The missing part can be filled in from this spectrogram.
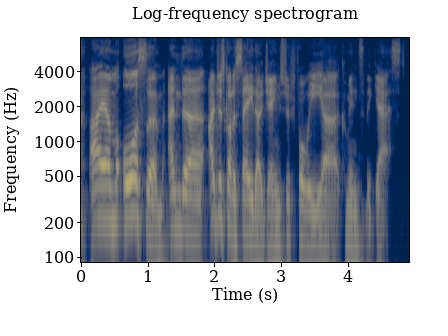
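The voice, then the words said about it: British accent. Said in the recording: “from the United Kingdom with the perfect British accent”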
